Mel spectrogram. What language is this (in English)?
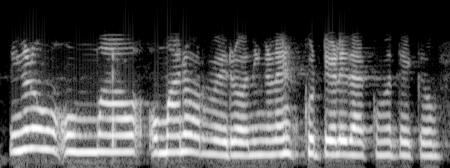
Malayalam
